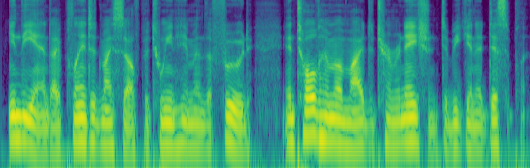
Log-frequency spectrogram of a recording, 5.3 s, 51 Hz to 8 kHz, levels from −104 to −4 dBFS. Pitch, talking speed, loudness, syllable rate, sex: 95 Hz, 240 wpm, -18 LUFS, 6.6 syllables/s, male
